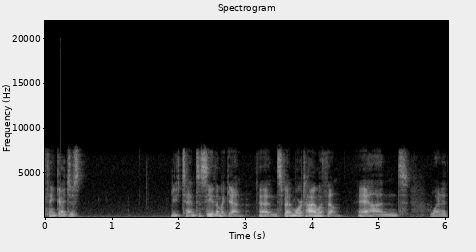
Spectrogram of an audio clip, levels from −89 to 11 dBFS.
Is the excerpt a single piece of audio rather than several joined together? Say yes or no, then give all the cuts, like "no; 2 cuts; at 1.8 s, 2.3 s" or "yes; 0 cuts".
yes; 0 cuts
